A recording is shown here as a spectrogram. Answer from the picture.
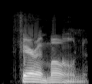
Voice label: "pheromone", American

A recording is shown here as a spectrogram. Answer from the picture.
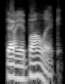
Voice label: "diabolic", American

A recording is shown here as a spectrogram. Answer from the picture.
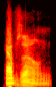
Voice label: "evzone", American

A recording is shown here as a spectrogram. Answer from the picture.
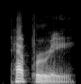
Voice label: "peppery", American

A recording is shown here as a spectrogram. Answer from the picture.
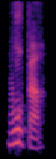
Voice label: "whooper", Indian

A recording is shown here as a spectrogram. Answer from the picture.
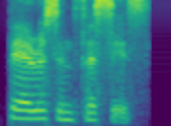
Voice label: "parasynthesis", Indian; Dictionary

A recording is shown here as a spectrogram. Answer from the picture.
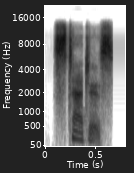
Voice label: "statice", Indian

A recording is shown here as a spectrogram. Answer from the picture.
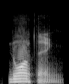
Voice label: "northing", American

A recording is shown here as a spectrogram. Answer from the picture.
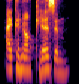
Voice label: "iconoclasm", Indian

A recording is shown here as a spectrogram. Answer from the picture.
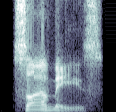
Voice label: "Siamese", British

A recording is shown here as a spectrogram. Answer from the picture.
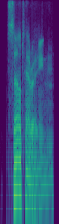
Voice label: "souterrain", British

